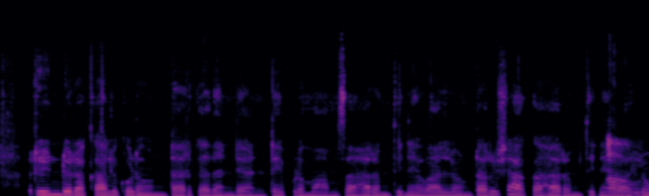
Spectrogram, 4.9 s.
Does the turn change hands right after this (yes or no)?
no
